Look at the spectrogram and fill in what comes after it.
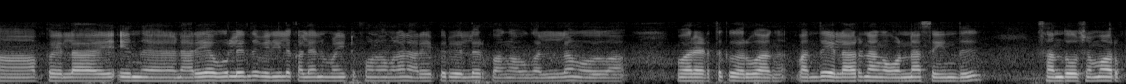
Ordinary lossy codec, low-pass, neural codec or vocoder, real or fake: none; none; none; real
